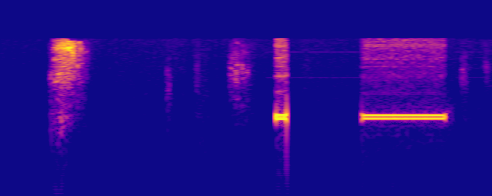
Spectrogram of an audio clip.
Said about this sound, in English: Here we're trying to get our guest on the air. So let's dial her in and see if she will pick up.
